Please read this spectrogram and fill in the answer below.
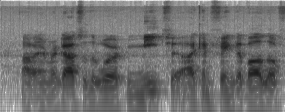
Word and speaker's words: Meta: Meta. To be precise, meta is pronounced like the feminine form of the Hebrew word.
